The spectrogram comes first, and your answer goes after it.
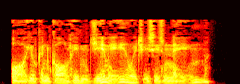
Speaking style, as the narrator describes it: Philip muttered

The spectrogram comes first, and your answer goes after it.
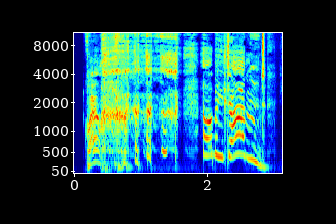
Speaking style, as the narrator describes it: he said, laughing

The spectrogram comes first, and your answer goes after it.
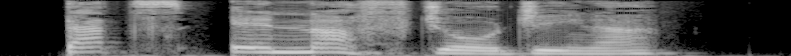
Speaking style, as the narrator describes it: said her father angrily

